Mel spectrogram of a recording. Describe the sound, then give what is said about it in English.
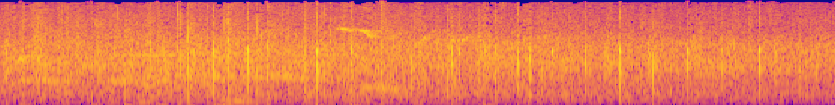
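A crowd claps steadily and loudly for several seconds, applauding police, fire and emergency service personnel and members of the United States military present, a dense patter of many hands with no voices rising above it. “If you've served in that capacity and you're here today, thank you, and we owe you a round of applause.”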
